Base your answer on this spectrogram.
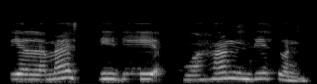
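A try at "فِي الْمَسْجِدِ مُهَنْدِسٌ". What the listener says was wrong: Kecuali di jidinya yang masih terasa lebih panjang dari semestinya.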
